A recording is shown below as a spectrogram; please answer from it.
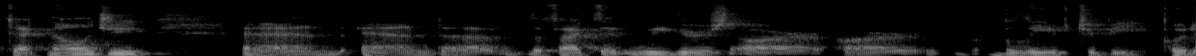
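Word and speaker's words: Uyghur: country of China so the we Gers pronounced the Uighur spelled uy g hu rui gh you are as a Muslim minority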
